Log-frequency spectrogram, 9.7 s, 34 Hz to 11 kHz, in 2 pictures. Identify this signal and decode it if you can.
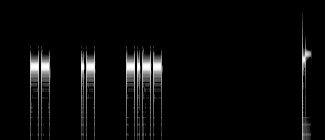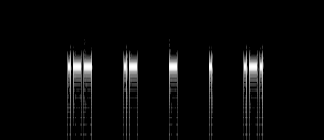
Morse code, heard as a keyed tone, about 29 wpm, spaced as for 14 wpm, 700 Hz. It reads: MAY WATER
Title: 4x Character Spacing - Top 100 Words - 30wpm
